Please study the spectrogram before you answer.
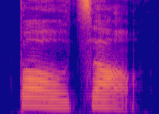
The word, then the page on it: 暴躁: bào zào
